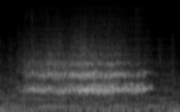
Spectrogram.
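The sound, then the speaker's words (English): A van's brakes slam on and its tires skid with a loud, sustained squeal lasting about two seconds as the driver of a van carrying French correspondents stops, with no one speaking. “The driver slammed the brakes,”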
